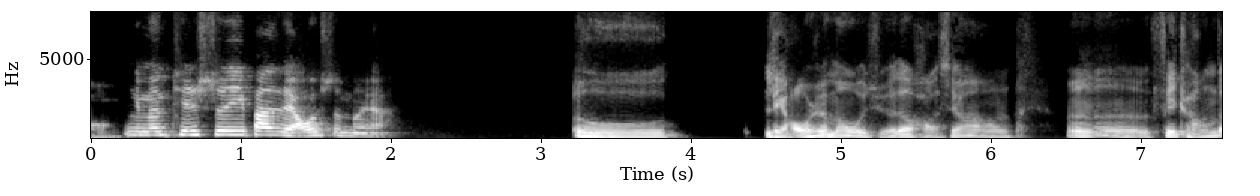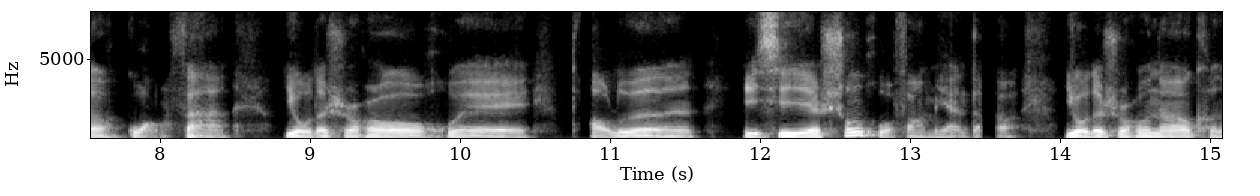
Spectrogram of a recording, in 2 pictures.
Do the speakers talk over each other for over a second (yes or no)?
no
